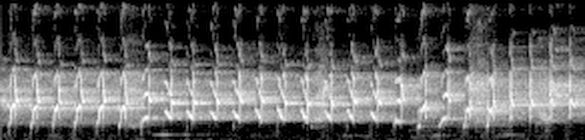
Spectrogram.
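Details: Lovebird ngekek, the long trilling chatter used to stir other lovebirds into song: three seconds of fast, evenly spaced, shrill pulses in a thick, scratchy rattle that never pauses.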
